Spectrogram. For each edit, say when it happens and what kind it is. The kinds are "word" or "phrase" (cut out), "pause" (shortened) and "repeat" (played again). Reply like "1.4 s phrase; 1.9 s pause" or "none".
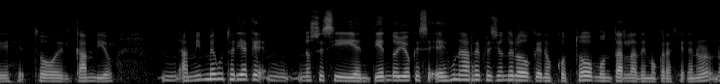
none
